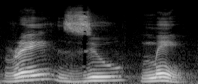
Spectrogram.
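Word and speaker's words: résumé: something like that then this is resume resum may not resume so most of the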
